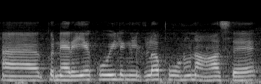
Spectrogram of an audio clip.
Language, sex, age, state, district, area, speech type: Tamil, female, 30-45, Tamil Nadu, Dharmapuri, rural, spontaneous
